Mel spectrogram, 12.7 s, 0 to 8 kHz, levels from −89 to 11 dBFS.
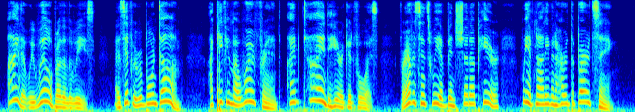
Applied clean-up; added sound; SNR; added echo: none; none; none; none.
